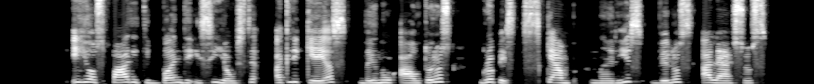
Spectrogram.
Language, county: Lithuanian, Marijampolė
